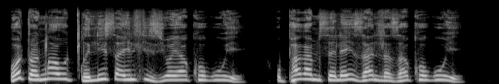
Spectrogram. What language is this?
North Ndebele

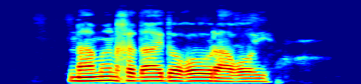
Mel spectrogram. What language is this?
Yidgha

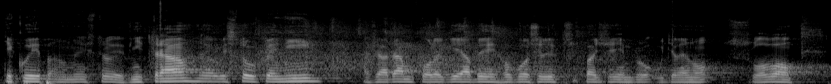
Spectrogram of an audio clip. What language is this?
Czech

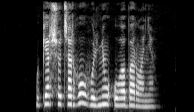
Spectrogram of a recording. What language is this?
Belarusian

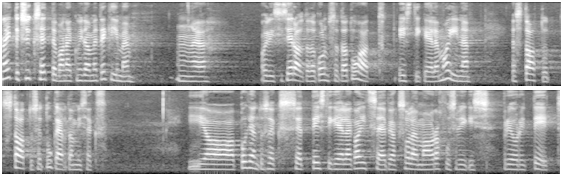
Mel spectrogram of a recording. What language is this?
Estonian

